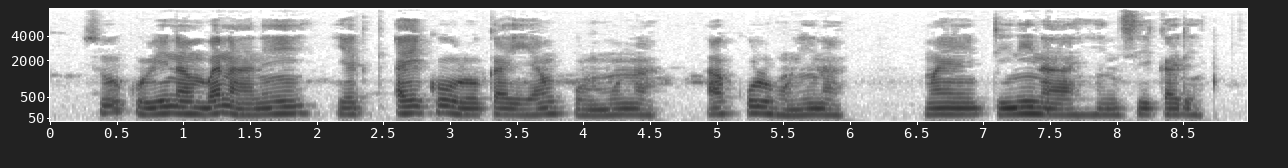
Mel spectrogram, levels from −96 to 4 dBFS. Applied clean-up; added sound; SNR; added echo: none; none; none; none.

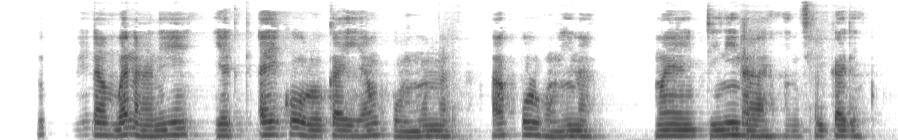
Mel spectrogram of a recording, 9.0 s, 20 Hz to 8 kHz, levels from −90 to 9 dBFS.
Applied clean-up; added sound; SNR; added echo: neural mask model DeepFilterNet 3.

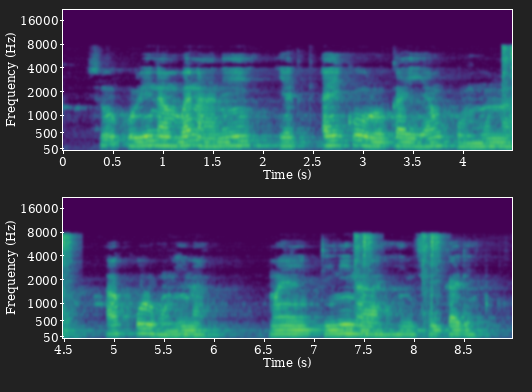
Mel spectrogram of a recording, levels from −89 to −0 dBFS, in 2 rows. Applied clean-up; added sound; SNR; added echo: none; Scissors; 0 dB; reverberation time 1.2 s.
